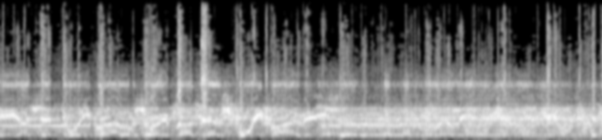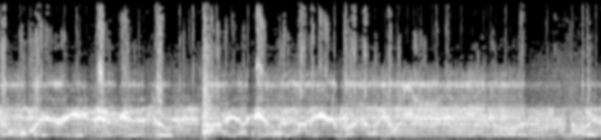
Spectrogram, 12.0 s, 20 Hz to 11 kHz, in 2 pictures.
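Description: Uniden Grant LT CB radio on channel 11 (27.085 MHz) receiving distant skip stations. Its speaker gives garbled, thin-sounding voices under steady heterodyne whistles, with hiss and crackling static.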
